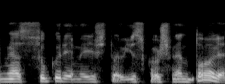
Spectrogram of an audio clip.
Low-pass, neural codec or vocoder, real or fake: 7.2 kHz; codec, 16 kHz, 4 kbps, X-Codec, HuBERT features, trained on balanced general audio; fake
